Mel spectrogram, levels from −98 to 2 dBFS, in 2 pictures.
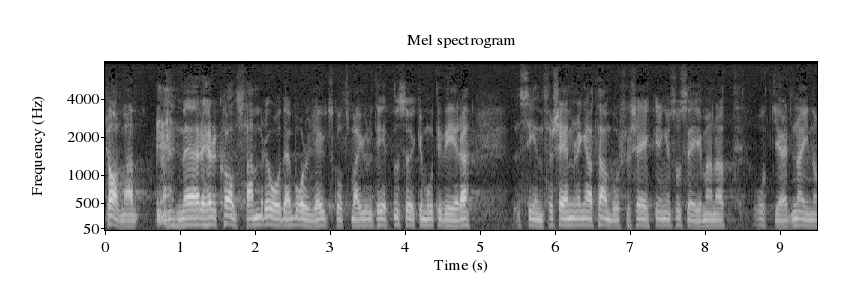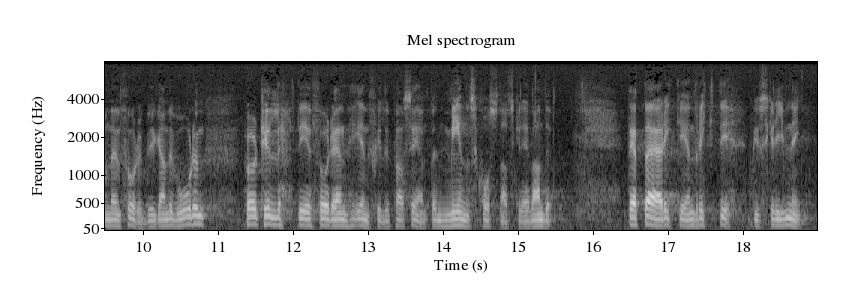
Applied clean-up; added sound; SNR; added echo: none; none; none; none.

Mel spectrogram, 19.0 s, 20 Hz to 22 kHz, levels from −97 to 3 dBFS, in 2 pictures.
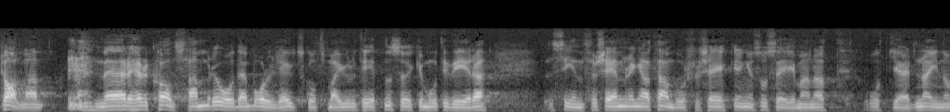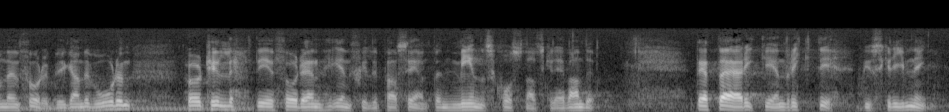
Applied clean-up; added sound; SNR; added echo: none; Engine; 20 dB; none.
